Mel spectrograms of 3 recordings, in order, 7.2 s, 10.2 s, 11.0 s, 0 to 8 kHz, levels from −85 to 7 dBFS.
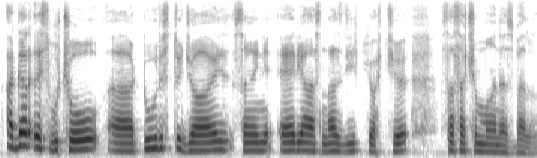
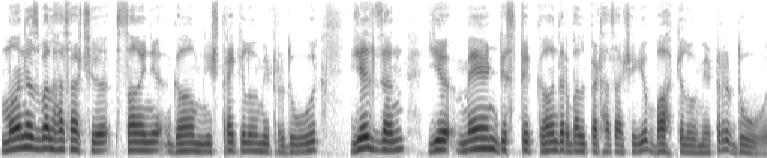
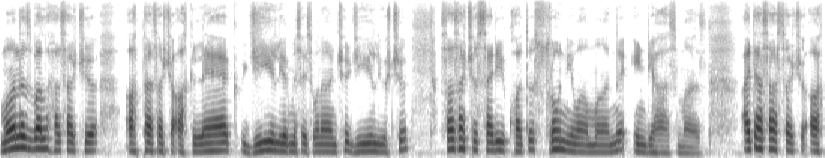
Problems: none marked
